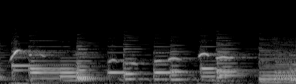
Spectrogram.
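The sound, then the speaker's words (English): A whistled melody carries a bouncy tune in short phrases, with gliding notes riding over steady musical accompaniment, clear, no talking. “If you're feeling in the dumps, don't be silly chumps, just purse your lips and whistle, that's the thing.”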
